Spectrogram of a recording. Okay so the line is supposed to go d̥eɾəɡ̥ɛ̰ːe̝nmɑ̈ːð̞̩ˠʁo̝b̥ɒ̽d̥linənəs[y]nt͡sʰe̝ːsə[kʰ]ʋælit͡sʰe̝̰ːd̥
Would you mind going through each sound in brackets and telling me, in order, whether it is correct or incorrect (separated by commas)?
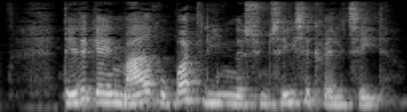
correct, correct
